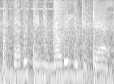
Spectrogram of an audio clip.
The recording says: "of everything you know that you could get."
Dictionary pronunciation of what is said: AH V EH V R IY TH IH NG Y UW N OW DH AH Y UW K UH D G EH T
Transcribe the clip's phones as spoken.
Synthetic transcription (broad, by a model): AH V EH V R IY TH IH NG Y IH N OW DH AH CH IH K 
